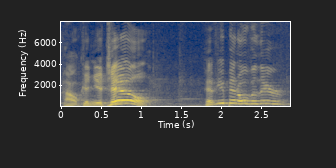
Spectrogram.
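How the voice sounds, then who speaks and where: A man's voice: very high-pitched, huge pitch swings, unhurried, soft background music, exaggerated voice. A man voicing a folksy, teasing small-town sheriff who flirts.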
